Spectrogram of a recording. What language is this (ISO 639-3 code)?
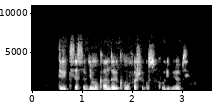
kin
